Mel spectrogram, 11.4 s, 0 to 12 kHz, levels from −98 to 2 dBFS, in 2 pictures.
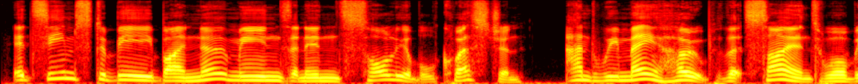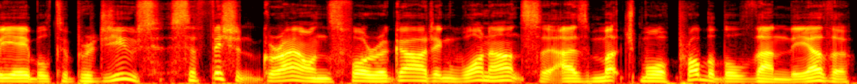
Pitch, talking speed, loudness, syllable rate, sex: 145 Hz, 180 wpm, -18 LUFS, 4.7 syllables/s, male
